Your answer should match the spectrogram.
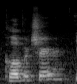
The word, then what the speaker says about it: Klobuchar: Amy Klobuchar? Klobuchar? – Yeah, sounds fair.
